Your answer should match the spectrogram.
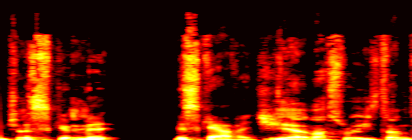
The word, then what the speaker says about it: Miscavige: Well, that's what David McChavis, how'd you say his name? Miscavige.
